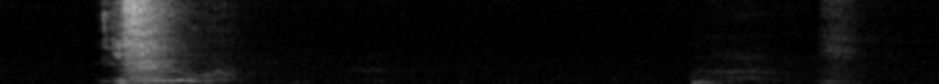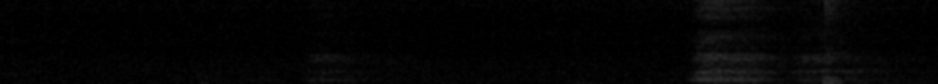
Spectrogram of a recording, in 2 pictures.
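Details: Person in a sneezing session with some stifled and some strong, wet sneezes: one loud, forceful sneeze, then a few softer breaths and small stifled sounds in a quiet room.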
